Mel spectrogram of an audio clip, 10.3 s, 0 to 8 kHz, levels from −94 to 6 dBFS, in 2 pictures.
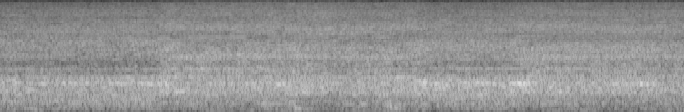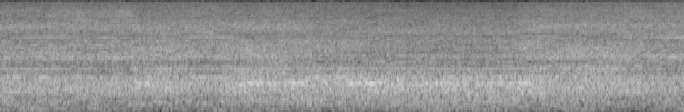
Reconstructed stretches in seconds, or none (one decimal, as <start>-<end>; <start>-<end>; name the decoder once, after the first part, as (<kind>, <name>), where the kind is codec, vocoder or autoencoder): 2.9-5.2 (vocoder, BigVGAN v2); 6.4-10.3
